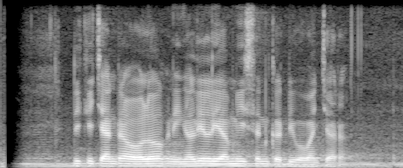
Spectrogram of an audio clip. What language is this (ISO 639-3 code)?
sun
